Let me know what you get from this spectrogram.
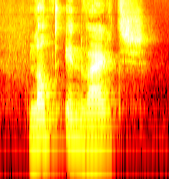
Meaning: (adverb) inland
- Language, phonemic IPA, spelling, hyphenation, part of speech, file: Dutch, /ˌlɑntˈɪn.ʋaːrts/, landinwaarts, land‧in‧waarts, adverb / adjective, Nl-landinwaarts.ogg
